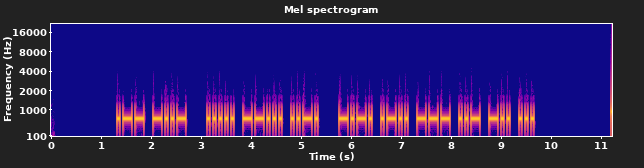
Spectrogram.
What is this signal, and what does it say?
Morse code, heard as a keyed tone, about 20 wpm, 700 Hz. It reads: WX 57F CLOUDS
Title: K1USN SST QSO Practice 20wpm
